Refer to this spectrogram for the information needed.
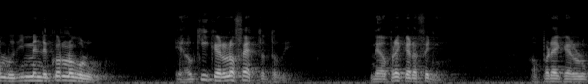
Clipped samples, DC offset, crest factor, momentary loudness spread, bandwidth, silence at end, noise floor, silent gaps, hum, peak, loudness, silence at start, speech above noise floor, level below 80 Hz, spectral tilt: under 0.1%; under 0.1%; 20 dB; 19 LU; 13 kHz; 0 s; -51 dBFS; none; 50 Hz at -60 dBFS; -10 dBFS; -28 LUFS; 0 s; 24 dB; -52 dBFS; -6 dB/octave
